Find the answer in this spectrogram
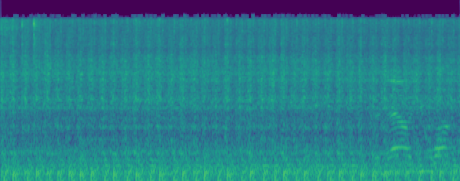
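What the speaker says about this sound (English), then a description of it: "you're going to want to start the bike up, make sure that it's at the proper idle speed" A motorcycle being converted to a bobber, its engine running at idle with a fast, even, loud throbbing pulse, close by and steady throughout.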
